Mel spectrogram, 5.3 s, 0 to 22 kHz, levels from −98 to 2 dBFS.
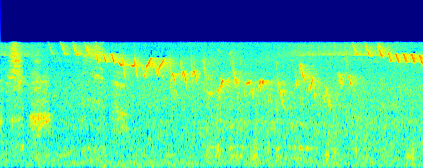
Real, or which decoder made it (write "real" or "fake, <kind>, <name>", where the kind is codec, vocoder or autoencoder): real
